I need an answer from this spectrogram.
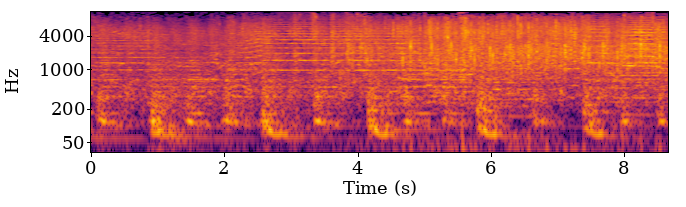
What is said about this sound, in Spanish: rompe los aplausos del trabajo de la cuadrilla costalera, de la gente que se agolpa en Bernabé Soriano.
